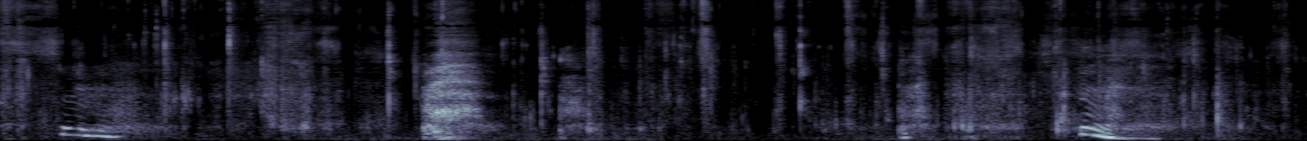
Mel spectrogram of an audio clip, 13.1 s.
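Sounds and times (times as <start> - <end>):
chewing and biting food: 0.0 - 13.0.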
